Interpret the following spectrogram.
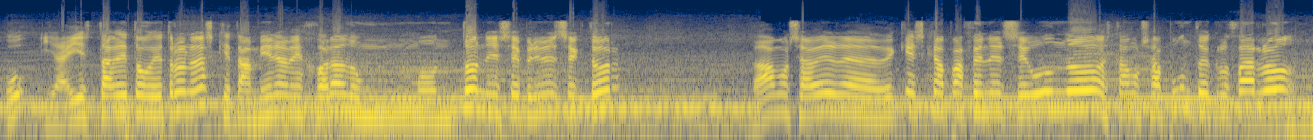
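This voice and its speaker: A man giving live motorsport commentary, calling out the action and exclaiming at position changes. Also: high voice. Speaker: sim racing commentator. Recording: loud car engine noise behind.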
